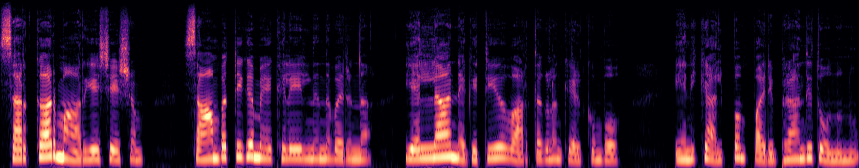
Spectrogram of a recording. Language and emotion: Malayalam, fearful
